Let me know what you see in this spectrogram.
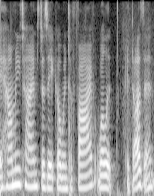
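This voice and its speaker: A woman's dark, mellow voice at medium pitch, with fairly even intonation and a fairly quick pace, in a very clean recording with a silent background. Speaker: math teacher. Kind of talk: tutorial. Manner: frequent filler ums.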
